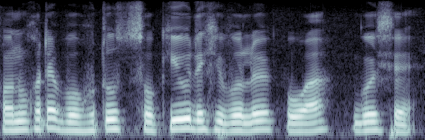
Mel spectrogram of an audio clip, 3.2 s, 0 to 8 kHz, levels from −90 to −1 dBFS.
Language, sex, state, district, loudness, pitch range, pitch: Assamese, male, Assam, Sonitpur, -13 LUFS, 130-150 Hz, 140 Hz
